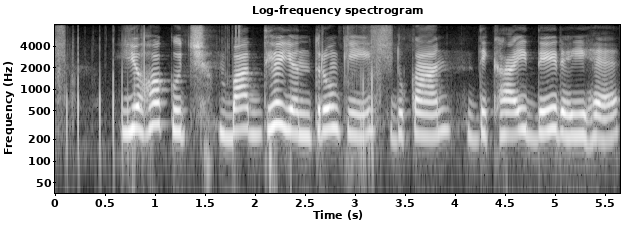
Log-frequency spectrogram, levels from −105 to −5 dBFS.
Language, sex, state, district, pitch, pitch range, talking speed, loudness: Hindi, female, Himachal Pradesh, Shimla, 245 Hz, 230-270 Hz, 105 wpm, -15 LUFS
